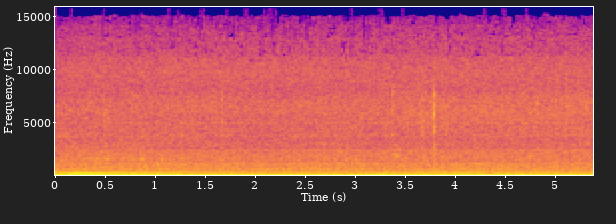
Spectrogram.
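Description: Ford Mustang V6 engine running steadily with the car stationary, a loud even low drone with no change in speed.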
